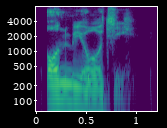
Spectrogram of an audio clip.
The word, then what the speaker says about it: Onmyoji: So he's got kind of like this long coat that's sort of buckled up, but the Onimoto Null and the Onimoto Onmyoto, I think I'm pronouncing it wrong. – We are going to be really particular on your pronunciation. – Yeah. I'm sick, so that's my excuse. – Okay, just to fuck with Max. Onmyoto Onmyoji.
